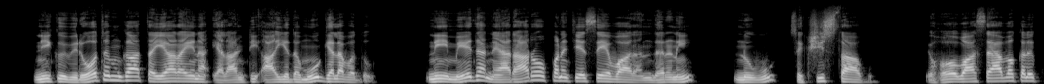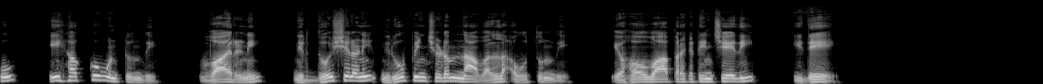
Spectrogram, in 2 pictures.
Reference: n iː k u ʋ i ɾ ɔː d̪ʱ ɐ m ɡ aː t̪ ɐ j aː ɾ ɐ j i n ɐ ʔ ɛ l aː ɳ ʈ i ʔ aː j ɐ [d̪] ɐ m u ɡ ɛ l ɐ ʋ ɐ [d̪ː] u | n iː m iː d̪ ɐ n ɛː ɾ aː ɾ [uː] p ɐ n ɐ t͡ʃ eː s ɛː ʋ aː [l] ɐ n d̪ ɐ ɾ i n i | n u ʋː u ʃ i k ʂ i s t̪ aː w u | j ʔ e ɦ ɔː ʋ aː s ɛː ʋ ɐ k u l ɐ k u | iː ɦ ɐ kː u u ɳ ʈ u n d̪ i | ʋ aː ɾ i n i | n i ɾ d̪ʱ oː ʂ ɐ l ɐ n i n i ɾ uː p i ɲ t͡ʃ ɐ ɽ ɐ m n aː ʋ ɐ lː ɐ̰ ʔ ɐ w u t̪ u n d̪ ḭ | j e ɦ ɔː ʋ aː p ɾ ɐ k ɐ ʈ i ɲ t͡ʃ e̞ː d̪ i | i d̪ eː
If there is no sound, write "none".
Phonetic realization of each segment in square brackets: d̪, d̪, ɔː, ɾ

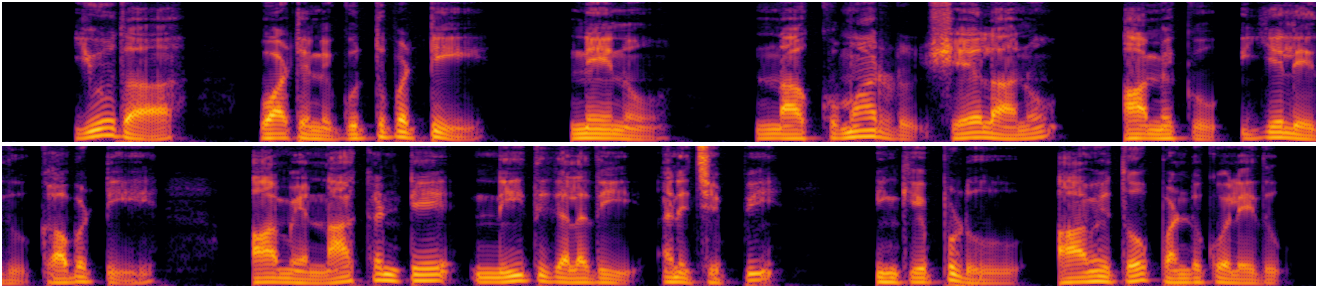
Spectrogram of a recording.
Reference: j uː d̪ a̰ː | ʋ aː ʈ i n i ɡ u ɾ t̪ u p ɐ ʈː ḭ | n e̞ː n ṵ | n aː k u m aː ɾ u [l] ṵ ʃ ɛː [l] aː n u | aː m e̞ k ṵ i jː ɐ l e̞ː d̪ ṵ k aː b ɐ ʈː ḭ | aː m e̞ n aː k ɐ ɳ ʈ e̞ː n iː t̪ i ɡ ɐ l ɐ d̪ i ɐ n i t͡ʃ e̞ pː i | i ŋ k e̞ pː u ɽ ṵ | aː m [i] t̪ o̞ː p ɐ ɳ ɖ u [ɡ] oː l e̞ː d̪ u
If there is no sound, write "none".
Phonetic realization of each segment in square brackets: ɽ, l, e, k

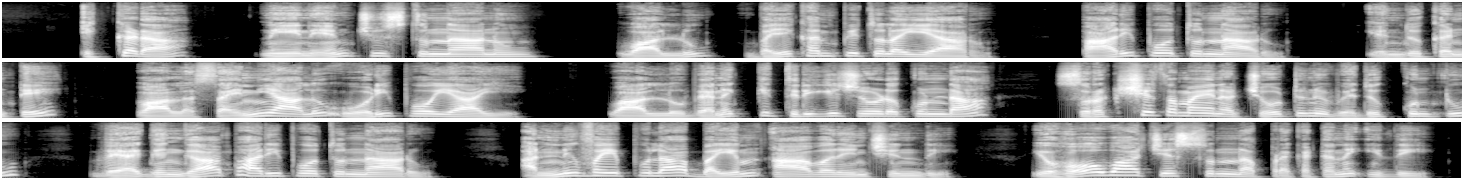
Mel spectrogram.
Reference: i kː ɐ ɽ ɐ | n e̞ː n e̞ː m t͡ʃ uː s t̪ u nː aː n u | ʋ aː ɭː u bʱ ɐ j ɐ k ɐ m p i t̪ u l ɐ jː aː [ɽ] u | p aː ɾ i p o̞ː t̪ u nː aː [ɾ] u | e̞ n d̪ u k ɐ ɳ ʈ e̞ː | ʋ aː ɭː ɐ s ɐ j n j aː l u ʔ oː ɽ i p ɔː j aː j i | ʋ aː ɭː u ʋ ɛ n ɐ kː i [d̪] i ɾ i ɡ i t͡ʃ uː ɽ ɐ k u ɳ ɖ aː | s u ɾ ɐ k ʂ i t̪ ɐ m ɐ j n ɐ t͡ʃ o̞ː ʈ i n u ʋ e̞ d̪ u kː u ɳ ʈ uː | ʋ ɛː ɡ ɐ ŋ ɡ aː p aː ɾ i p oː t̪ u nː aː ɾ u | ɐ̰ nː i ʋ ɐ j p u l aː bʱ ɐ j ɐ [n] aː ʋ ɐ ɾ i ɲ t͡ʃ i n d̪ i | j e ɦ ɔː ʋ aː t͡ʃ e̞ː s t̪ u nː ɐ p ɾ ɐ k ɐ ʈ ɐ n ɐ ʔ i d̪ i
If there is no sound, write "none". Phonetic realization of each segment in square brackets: ɾ, ɾ, t̪, m

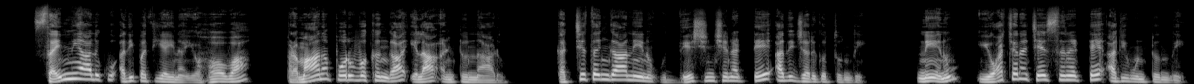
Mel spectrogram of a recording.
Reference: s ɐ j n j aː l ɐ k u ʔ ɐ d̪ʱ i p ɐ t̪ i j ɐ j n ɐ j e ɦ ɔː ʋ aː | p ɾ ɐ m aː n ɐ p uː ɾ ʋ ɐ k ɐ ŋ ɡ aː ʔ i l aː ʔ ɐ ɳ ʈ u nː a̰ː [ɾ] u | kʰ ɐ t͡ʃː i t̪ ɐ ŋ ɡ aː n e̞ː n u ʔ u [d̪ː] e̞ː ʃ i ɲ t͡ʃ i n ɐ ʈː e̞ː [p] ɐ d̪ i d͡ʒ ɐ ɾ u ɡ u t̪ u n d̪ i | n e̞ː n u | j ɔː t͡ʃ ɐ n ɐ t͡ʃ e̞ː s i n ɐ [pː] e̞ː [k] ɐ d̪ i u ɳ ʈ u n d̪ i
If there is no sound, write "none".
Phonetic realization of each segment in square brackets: ɽ, d̪ː, ʔ, ʈː, ʔ

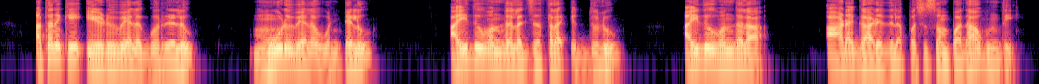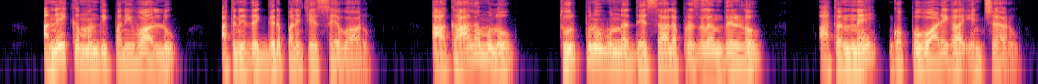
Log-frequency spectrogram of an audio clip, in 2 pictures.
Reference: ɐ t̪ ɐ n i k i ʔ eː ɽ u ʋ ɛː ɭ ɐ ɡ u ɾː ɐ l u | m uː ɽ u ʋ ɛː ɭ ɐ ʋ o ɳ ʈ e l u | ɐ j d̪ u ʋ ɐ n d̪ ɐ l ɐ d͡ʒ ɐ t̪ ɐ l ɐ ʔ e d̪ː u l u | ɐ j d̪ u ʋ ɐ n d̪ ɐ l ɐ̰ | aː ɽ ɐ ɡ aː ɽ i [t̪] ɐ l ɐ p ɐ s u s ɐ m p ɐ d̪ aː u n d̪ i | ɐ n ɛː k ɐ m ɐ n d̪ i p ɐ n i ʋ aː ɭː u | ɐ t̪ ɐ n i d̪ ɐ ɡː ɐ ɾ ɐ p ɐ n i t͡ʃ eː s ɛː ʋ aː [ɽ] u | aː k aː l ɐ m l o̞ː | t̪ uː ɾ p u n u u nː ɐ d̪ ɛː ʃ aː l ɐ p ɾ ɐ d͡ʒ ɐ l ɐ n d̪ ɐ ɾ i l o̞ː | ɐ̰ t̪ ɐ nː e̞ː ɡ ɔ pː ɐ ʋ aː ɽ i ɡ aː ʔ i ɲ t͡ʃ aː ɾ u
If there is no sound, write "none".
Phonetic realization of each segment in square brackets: d̪, ɾ

